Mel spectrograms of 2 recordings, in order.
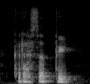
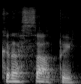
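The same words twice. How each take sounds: First: Красоты stressed on the last "TY"; final-syllable stress. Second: Красоты with a long stressed middle "SA"; imitated wrong stress. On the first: Shown as a demonstration. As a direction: land the stress on the end of Красоты. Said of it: "sur la dernière syllabe". (Красоты accentué sur la dernière syllabe) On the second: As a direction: say красоты slowly as kra-SA-ty. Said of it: "Tu dis красоты". (красоты accentué à tort sur « sa »)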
